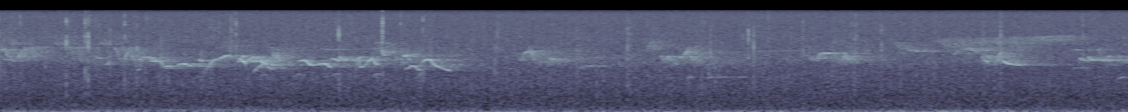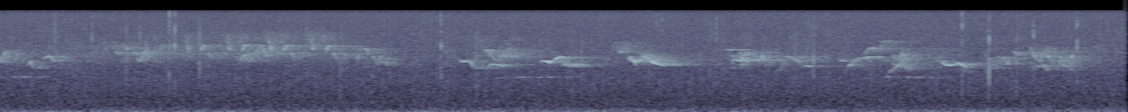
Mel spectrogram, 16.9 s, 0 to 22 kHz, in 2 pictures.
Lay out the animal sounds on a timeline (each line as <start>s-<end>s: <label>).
0.0s-1.1s: Ovenbird (Seiurus aurocapilla)
0.0s-16.9s: Red-eyed Vireo (Vireo olivaceus)
0.7s-3.6s: Rose-breasted Grosbeak (Pheucticus ludovicianus)
0.9s-3.6s: American Robin (Turdus migratorius)
5.1s-5.7s: Blue Jay (Cyanocitta cristata)
6.6s-8.2s: Black-throated Blue Warbler (Setophaga caerulescens)
8.1s-9.0s: American Robin (Turdus migratorius)
8.3s-9.0s: Blue Jay (Cyanocitta cristata)
9.2s-11.1s: Ovenbird (Seiurus aurocapilla)
11.7s-14.5s: American Robin (Turdus migratorius)
14.1s-16.6s: Rose-breasted Grosbeak (Pheucticus ludovicianus)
